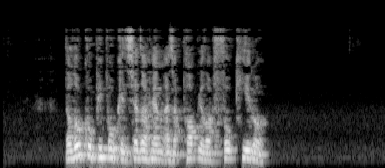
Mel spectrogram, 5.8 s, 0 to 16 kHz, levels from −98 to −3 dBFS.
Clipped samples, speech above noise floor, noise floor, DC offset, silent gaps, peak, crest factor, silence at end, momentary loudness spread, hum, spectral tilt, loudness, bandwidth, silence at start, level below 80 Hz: under 0.1%; 56 dB; -73 dBFS; under 0.1%; none; -2 dBFS; 18 dB; 1.8 s; 8 LU; none; -6.5 dB/octave; -18 LUFS; 9.4 kHz; 1 s; -58 dBFS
